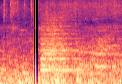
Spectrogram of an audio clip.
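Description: An abrupt cut, then a steady ringing tone with a few higher overtones, held for under a second over the noise of a large walking crowd.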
